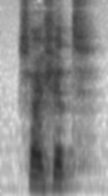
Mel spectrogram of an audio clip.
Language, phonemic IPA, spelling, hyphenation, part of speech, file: Dutch, /sɑ.ʃɛ/, sachet, sa‧chet, noun, Nl-sachet.ogg
- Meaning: sachet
